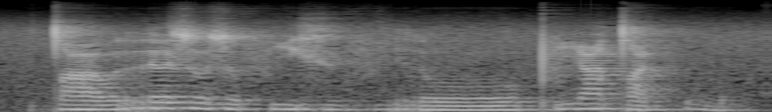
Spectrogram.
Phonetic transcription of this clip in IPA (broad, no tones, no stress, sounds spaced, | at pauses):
tˤ oː r əː z ʊ z ʊ f i xʲ o̤ f i̤ r oː pʼ iː tˤ i k͡p o̤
